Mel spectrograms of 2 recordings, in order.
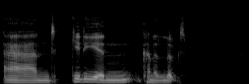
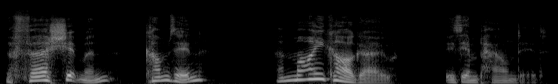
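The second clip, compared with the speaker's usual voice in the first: indignant, higher voice with heavy emphasis; slow, swelling outrage in phrases split by pauses; aggrieved drunk merchant; 6 semitones higher, 5 dB louder than usual. Acted. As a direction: complain loudly, leaning hard on key words.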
